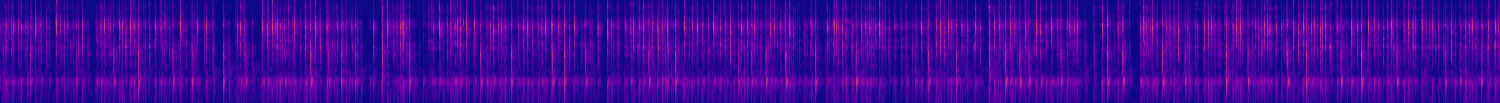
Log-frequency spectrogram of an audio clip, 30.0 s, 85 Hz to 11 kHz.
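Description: Continuous fast typing on a Prototypist J-01 custom mechanical keyboard with Gateron Lion linear switches, a carbon fibre plate and aluminium keycaps: a dense stream of keystrokes, broken by a couple of brief pauses.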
